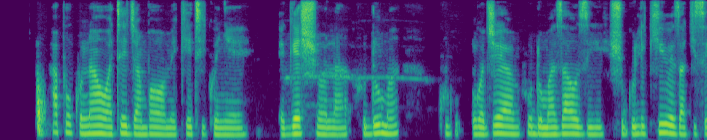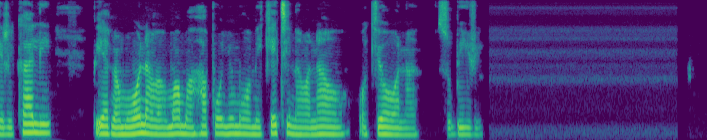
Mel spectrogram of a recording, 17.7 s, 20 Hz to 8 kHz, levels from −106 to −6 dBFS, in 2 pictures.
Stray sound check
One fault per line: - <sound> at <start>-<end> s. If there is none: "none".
none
